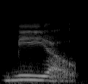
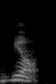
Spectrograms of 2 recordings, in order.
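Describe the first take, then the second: First: It is split into two separate syllables. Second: It is squeezed together into one syllable. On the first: The speaker calls it wrong. "make the mistake of wanting to say like um" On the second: The speaker calls it right. "you have to kind of squish that into one syllable"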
